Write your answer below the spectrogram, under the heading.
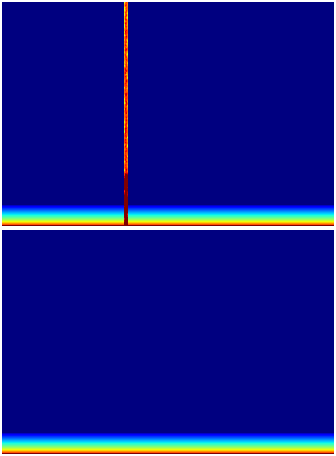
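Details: Near-total silence broken only by a single brief click.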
